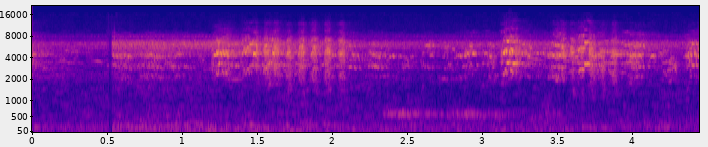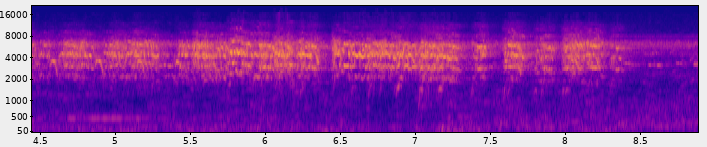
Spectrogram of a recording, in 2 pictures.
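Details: Yellow-chevroned parakeet song: near-continuous rapid, shrill, scratchy chattering, high and harsh with stuttering pulses, running for several seconds with brief pauses.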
